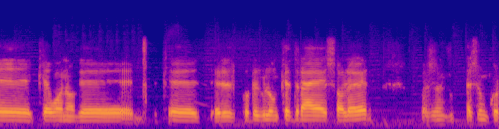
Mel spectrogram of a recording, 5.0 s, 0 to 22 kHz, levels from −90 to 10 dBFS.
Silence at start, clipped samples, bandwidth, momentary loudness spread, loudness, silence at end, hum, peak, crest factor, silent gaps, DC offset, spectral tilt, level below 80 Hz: 0 s; under 0.1%; 7.6 kHz; 12 LU; -18 LUFS; 0 s; none; -2 dBFS; 16 dB; none; under 0.1%; -5 dB/octave; -66 dBFS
